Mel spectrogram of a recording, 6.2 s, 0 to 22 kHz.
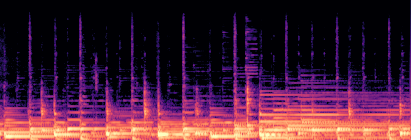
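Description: A mellow instrumental opening of a 2004 pop song: warm sustained chords over a steady, ticking beat with soft plucked accents, moderately loud, with no voice yet.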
